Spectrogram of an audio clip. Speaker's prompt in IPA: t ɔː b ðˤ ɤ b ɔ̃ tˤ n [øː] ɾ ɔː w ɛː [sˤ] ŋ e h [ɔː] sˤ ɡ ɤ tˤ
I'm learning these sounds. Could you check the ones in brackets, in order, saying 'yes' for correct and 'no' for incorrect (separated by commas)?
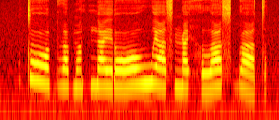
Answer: no, yes, no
